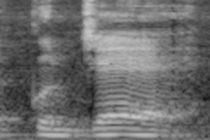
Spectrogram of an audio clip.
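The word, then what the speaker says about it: กุญแจ: And then the second syllable, we've got the air vowel again followed by a Georgian, so that makes a J sound rather than J. So gunje, which means key in Thai.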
